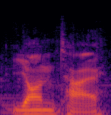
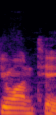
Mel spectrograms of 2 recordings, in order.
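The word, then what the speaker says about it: Yuan-ti: believe that it's probably jung-tae not lizard folk okay I think it's pronounced you want tea but yeah you want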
